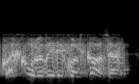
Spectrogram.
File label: chat, speech it; War Thunder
